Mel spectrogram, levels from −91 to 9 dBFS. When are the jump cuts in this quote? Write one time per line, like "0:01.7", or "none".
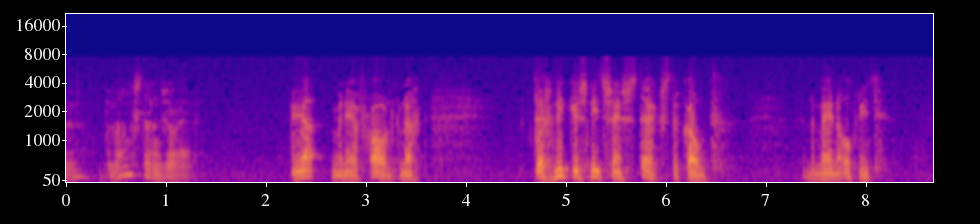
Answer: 0:02.7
